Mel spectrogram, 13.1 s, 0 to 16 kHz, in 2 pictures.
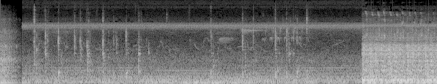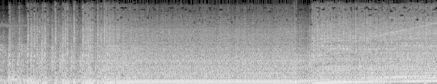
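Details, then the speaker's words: Caterpillar 977K track loader revived after sitting 12+ years, hydraulic line just fixed; diesel started after a little more cranking and settles into a steady, even low rumble at idle while warming up, sounding good. "it popped off with a little bit more cranking it sounds good it's sitting there idling nice go ahead and give it a second to warm up"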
